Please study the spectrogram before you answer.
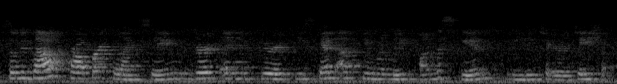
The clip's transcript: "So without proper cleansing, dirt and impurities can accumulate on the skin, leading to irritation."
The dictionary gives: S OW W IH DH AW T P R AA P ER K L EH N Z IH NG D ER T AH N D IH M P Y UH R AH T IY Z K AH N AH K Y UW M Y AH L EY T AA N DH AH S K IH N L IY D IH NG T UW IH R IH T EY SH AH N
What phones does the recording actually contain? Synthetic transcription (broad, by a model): S OW W IH DH AW T P R AA P ER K L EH N S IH NG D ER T AH N D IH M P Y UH R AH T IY S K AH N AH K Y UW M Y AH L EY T AA N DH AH S K IH N L IY D IH NG T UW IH R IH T EY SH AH N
